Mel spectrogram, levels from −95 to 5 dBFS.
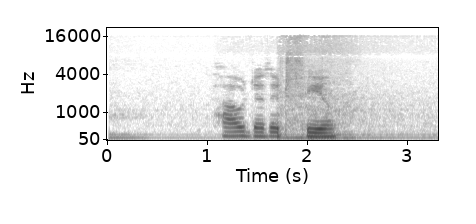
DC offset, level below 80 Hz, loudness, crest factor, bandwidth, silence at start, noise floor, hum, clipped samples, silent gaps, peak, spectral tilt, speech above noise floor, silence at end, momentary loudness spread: under 0.1%; -64 dBFS; -33 LUFS; 20 dB; 17 kHz; 0.05 s; -67 dBFS; 50 Hz at -55 dBFS; under 0.1%; none; -16 dBFS; -6.5 dB/octave; 34 dB; 0.8 s; 20 LU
